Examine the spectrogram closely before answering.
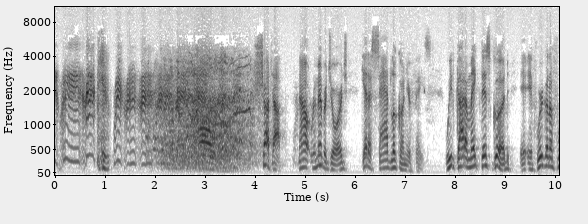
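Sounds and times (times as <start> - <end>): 
duck quacking: 0.0 - 3.1
speech: 0.0 - 10.0
laughter: 1.8 - 4.5.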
